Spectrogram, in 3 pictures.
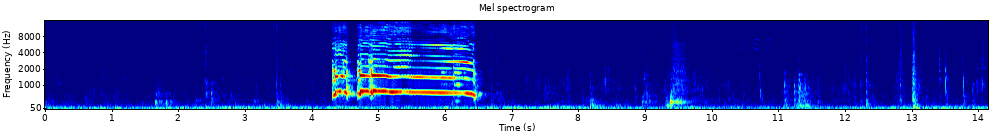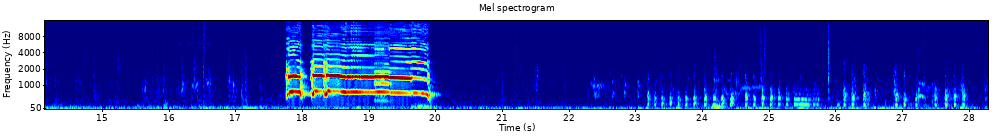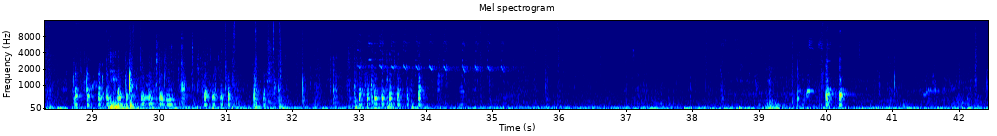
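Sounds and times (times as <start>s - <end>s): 
rooster crowing in the morning in a farmyard: 4.3s - 6.6s, 17.8s - 20.1s.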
